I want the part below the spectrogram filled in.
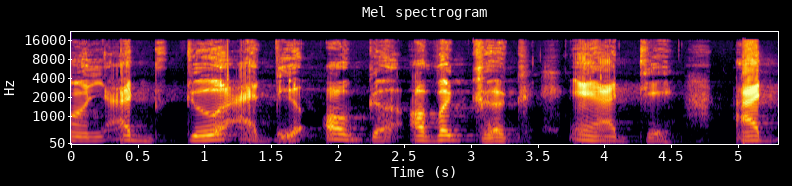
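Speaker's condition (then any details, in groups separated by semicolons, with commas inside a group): Cerebral palsy; speech still affected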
